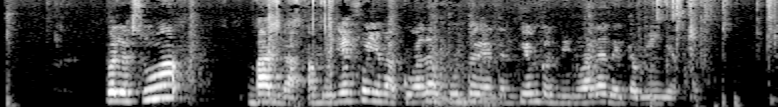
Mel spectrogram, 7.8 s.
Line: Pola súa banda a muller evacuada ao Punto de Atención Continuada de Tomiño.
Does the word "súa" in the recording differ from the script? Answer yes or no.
no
